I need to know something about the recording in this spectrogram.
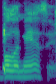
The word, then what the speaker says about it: Bolognese: It's pronounced Bolognese, Alex. Bolognese? You said Bolognese. Oh my god, just say Bolognese? Bolognese. No, I said it right. No. Maybe the mic No, didn't he did say it right. It sounded like he said yes, the G, but he doesn't. But he Oh. didn't. It's Okay. very difficult. It's like the ñ in Spanish.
